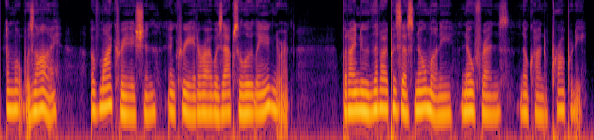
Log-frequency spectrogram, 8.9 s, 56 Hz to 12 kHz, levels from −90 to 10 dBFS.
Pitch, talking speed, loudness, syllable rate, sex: 165 Hz, 180 wpm, -16 LUFS, 5.6 syllables/s, female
